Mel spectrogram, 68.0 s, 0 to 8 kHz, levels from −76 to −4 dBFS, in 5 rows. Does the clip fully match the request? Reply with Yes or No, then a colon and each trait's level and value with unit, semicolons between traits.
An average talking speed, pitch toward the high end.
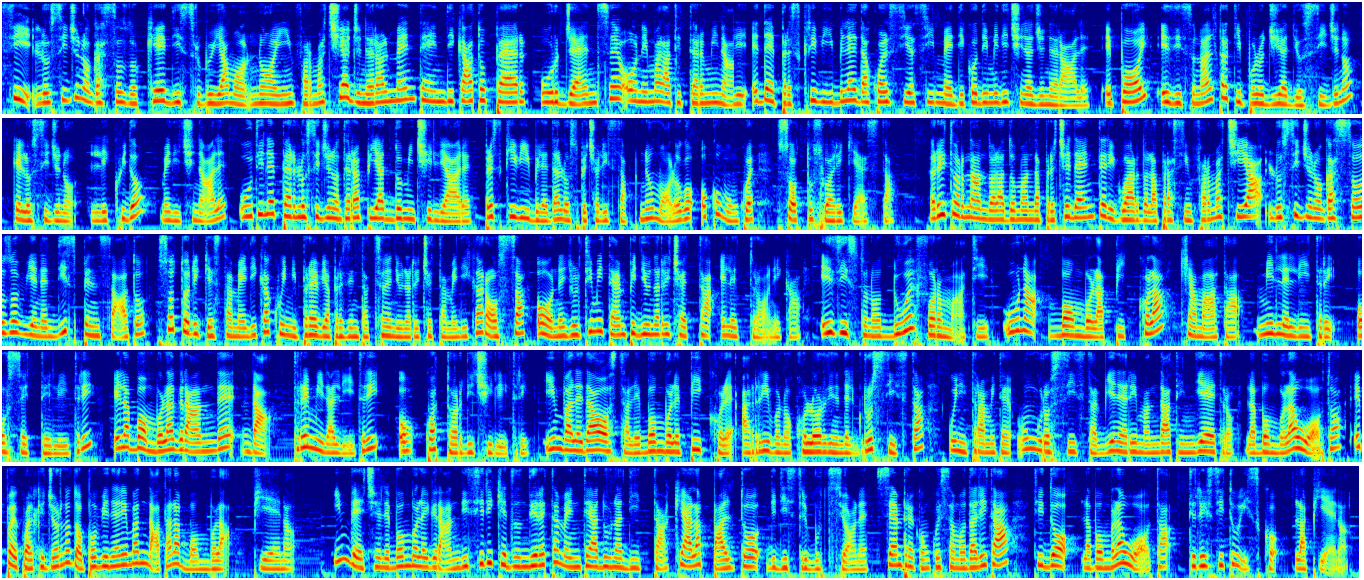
Yes: average, 145 wpm; high, 205 Hz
